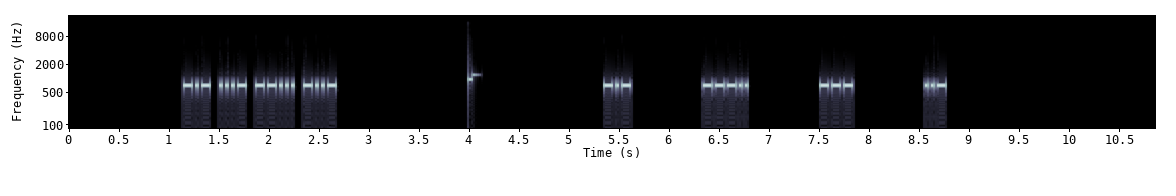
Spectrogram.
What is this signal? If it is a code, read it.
Morse code, heard as a keyed tone, about 38 wpm, spaced as for 17 wpm, 700 Hz. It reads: KV7X K8OU
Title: USA Call Signs - 8x Character Spacing - 40wpm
